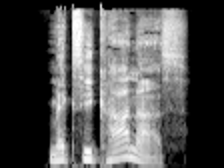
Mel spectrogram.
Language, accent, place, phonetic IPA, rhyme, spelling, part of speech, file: German, Germany, Berlin, [mɛksiˈkaːnɐs], -aːnɐs, Mexikaners, noun, De-Mexikaners.ogg
- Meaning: genitive singular of Mexikaner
